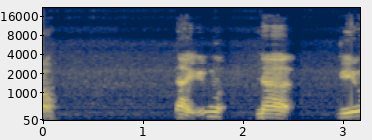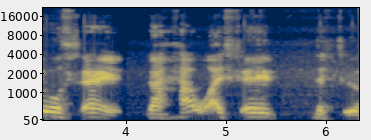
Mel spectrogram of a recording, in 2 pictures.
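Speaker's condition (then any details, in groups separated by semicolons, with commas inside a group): Parkinson's; speech impediment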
